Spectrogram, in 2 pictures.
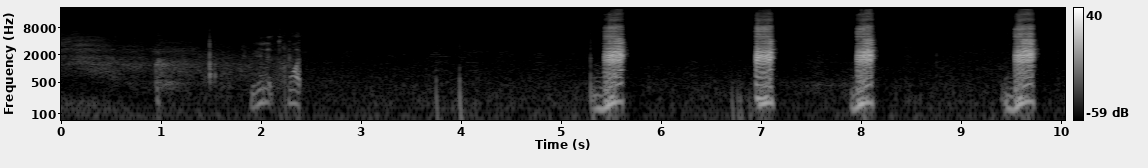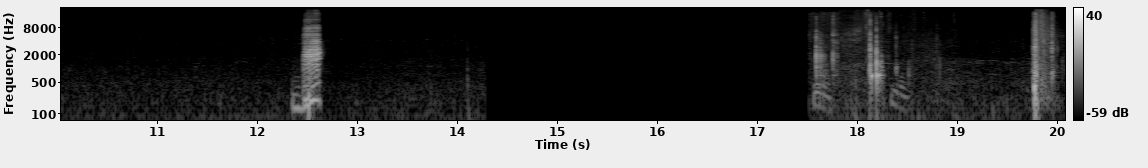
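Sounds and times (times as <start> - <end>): harsh duck quacks: 5.3 - 5.7, 6.9 - 7.2, 7.9 - 8.2, 9.4 - 9.8, 12.4 - 12.7.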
